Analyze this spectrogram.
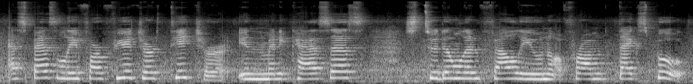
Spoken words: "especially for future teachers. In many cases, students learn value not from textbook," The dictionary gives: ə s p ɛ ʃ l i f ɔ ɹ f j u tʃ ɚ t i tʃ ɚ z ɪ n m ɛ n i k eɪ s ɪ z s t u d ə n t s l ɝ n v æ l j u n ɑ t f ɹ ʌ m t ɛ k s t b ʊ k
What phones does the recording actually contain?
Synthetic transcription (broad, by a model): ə s p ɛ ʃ l i f ɔ ɹ f j u tʃ ɚ t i tʃ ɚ ɪ n m ɛ n i k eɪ s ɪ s s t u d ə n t l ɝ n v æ l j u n f ɹ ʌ m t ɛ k s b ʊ k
